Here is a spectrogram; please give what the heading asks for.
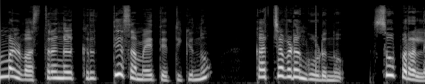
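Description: At 3.16 s, just after "വസ്ത്രങ്ങൾ കൃത്യസമയത്ത് എത്തിക്കുന്നു കച്ചവടം", a repeated buffer is heard as a single sharp click in the speech. Fresh audio failed to reach the output in time, so the last block of about 1.45 ms, which fits a 64-sample buffer, played a second time. The piece is too short to register as a stutter. Unlike a dropout, there is no silent gap, only a hard seam where the duplicated slice rejoins the speech.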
